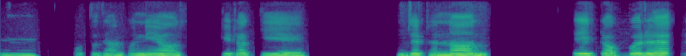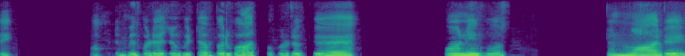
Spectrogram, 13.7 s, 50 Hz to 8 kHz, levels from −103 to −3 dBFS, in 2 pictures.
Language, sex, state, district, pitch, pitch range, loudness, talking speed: Rajasthani, female, Rajasthan, Churu, 225 Hz, 215-230 Hz, -31 LUFS, 115 wpm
